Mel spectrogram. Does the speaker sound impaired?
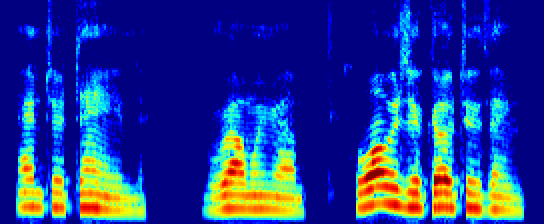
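Yes: ALS; toileting help.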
